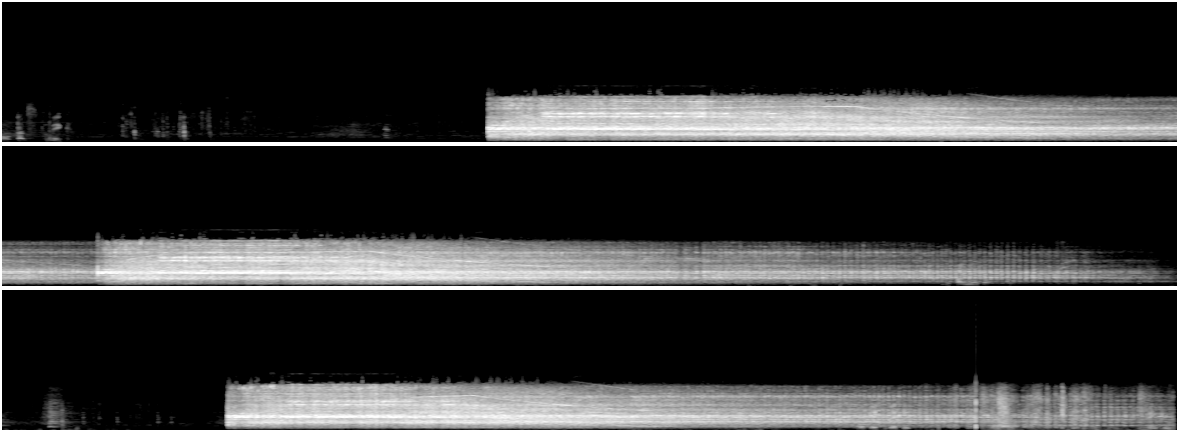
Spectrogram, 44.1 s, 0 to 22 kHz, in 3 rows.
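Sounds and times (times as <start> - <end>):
miter saw cutting stone: 6.1 - 29.4, 32.2 - 44.0.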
